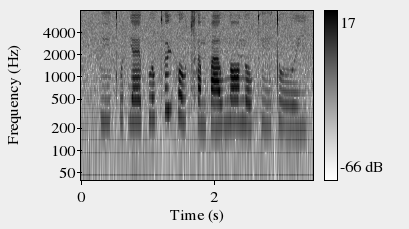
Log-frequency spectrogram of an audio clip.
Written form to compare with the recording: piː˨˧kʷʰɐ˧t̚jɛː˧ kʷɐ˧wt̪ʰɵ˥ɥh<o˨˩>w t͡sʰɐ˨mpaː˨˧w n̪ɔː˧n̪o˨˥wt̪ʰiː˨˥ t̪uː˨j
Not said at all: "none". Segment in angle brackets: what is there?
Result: o˨˥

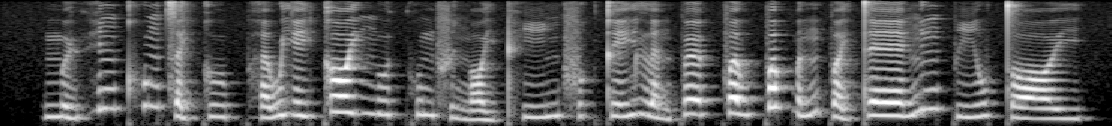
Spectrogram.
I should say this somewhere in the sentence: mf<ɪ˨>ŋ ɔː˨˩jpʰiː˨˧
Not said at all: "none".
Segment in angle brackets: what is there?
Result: ɪ˨˩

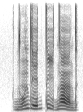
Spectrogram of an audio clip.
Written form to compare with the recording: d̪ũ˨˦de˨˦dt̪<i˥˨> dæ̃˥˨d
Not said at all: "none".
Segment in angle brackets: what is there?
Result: i˥˨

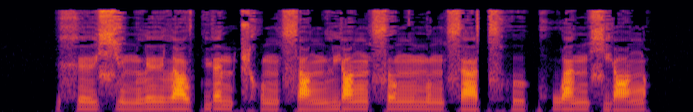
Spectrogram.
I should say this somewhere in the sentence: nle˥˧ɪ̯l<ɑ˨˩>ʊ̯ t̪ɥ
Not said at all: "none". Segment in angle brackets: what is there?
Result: ɑ˥˧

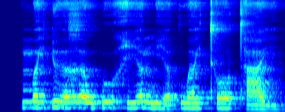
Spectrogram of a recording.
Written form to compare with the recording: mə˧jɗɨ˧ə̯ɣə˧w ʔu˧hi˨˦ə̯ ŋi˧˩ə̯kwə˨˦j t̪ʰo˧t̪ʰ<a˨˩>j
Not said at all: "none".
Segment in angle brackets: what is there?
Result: a˨˩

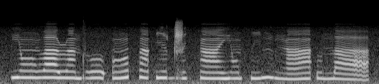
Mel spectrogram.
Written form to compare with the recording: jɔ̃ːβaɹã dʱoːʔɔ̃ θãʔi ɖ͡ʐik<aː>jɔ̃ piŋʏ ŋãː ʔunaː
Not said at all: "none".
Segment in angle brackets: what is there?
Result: ãː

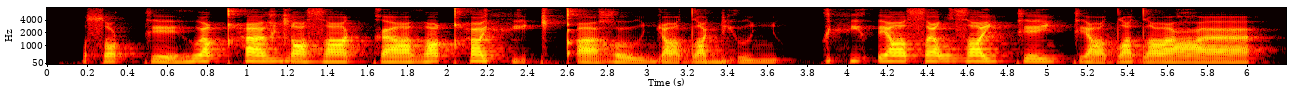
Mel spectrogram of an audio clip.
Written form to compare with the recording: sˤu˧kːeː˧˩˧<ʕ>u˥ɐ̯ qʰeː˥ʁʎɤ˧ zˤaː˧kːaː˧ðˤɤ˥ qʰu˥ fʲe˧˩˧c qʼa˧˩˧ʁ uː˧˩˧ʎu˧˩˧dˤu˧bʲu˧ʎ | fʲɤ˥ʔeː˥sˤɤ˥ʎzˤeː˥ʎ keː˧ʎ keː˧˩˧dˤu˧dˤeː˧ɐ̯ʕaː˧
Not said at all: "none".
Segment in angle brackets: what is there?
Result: ɦ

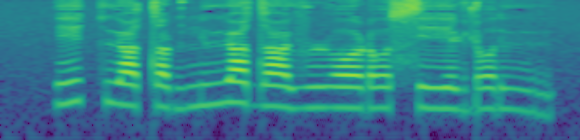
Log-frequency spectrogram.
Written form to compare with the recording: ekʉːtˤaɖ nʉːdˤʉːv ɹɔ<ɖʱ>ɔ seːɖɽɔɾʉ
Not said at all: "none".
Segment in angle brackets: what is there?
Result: ɽ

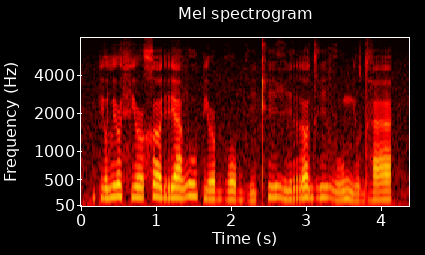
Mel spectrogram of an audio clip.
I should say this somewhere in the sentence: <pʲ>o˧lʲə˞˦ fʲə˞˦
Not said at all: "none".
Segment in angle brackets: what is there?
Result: pʲ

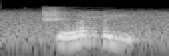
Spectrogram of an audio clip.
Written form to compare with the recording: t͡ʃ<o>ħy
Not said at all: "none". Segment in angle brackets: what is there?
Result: o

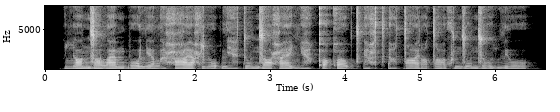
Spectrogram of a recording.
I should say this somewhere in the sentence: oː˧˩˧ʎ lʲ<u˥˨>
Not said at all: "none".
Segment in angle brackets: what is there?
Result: o˥˨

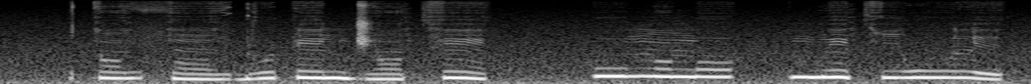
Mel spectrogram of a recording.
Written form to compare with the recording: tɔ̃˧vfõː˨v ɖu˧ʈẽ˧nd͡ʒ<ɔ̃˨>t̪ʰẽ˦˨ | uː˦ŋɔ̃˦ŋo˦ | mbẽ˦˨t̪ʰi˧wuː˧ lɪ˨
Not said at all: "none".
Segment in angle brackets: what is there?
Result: ɔ̃˨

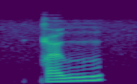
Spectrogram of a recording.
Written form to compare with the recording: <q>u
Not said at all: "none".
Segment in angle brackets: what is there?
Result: q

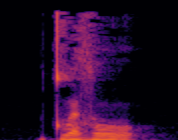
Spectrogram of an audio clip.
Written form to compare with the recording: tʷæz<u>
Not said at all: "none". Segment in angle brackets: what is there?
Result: o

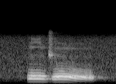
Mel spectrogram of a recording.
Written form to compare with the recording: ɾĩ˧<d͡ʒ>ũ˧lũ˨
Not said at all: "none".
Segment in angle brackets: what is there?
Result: d͡ʒ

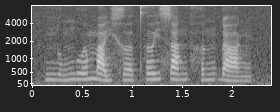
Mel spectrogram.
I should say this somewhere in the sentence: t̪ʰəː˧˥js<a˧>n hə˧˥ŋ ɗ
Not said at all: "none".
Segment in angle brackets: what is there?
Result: a˧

